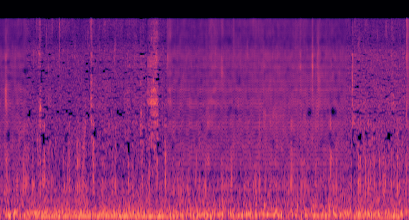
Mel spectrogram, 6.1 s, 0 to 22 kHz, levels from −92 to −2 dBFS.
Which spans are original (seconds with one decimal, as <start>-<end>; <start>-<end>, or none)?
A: 0.4-2.5; 5.2-6.1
